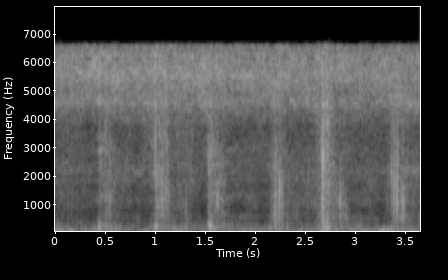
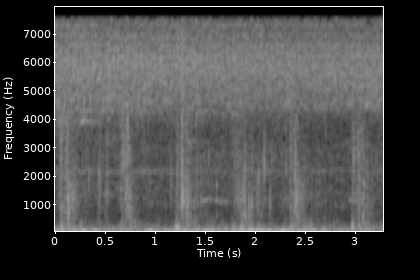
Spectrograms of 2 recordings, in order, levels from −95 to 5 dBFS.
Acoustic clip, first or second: second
